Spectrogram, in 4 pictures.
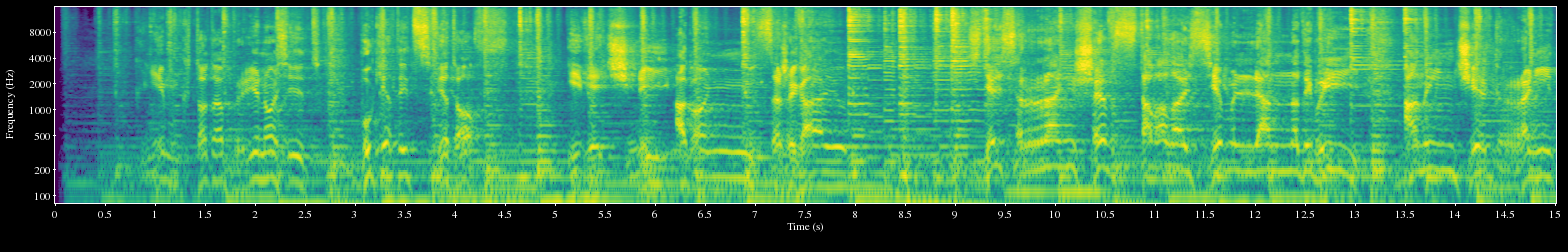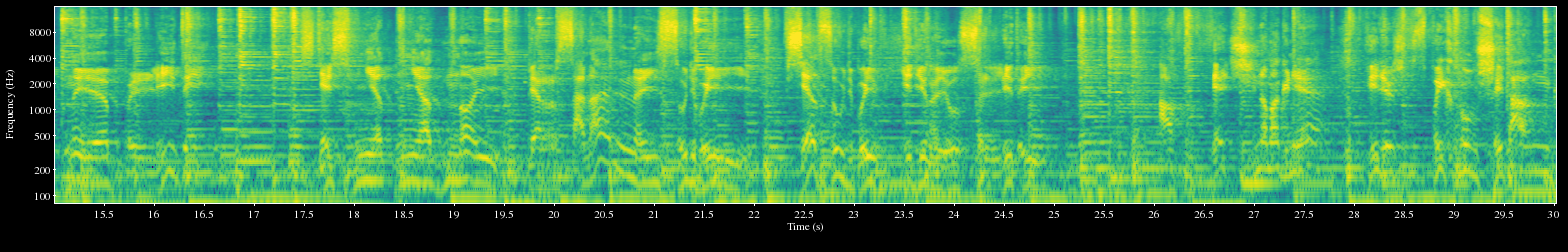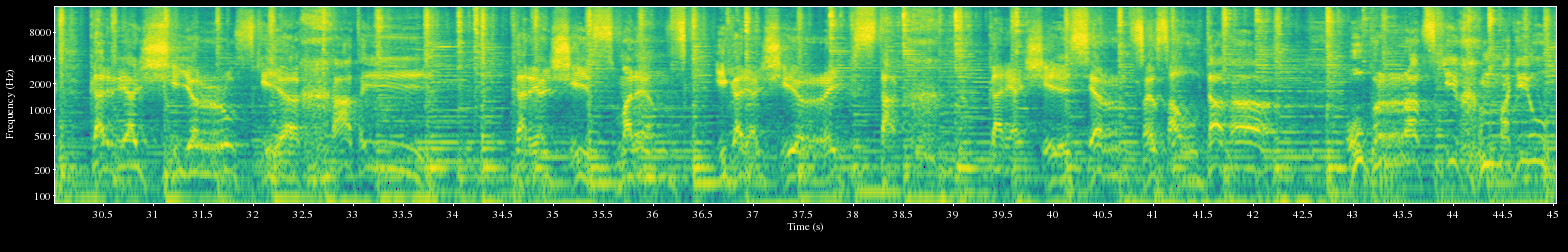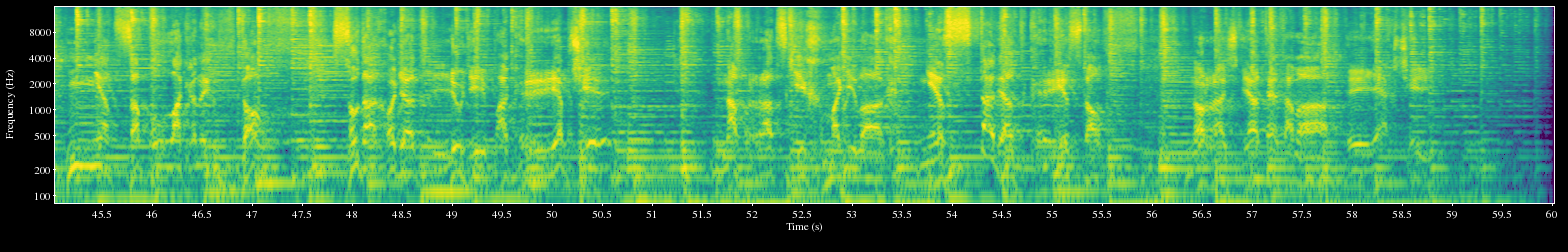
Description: гитара
печальные
солдатские
авторская песня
